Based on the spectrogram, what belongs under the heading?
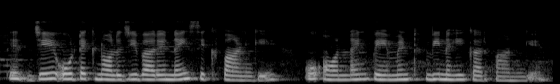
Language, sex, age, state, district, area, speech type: Punjabi, female, 18-30, Punjab, Jalandhar, urban, spontaneous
